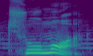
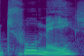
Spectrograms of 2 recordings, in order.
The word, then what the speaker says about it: 出没: 出没， like appearing and disappearing。 – 对，看起来像出煤是吧？煤油的煤。 – 对，但是这是一个多音字，在这里呢我们要读没，那这个没就是隐藏起来。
